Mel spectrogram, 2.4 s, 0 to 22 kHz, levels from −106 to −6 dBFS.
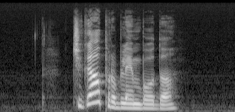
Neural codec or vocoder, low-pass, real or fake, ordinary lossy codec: none; 19.8 kHz; real; none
